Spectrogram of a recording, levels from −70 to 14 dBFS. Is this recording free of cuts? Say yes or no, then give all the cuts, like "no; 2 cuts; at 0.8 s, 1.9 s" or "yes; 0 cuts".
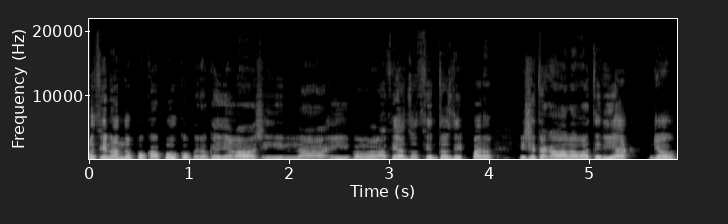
yes; 0 cuts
